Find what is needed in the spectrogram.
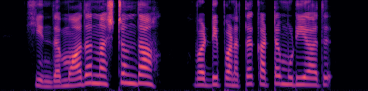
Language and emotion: Tamil, sad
